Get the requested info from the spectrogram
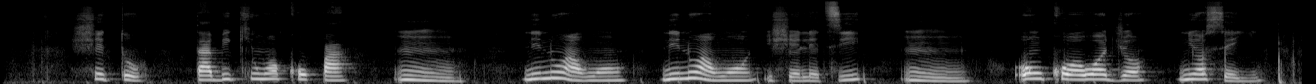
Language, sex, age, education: Yoruba, female, 15-29, tertiary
